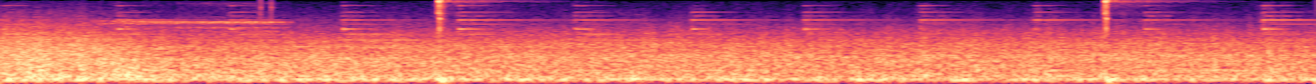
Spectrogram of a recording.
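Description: A steady rumbling train from the Workers & Resources video game rolls continuously at moderate level, with a few brief sharp clicks breaking through the dense rail noise.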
